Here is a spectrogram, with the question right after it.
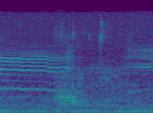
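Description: A single sheep gives a faint, short bleat partway through, with quiet background noise throughout.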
